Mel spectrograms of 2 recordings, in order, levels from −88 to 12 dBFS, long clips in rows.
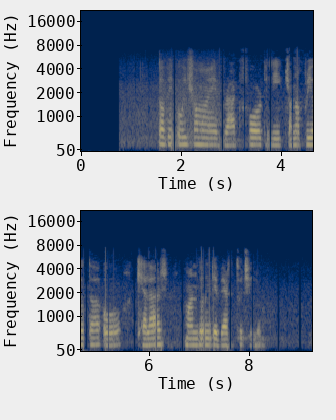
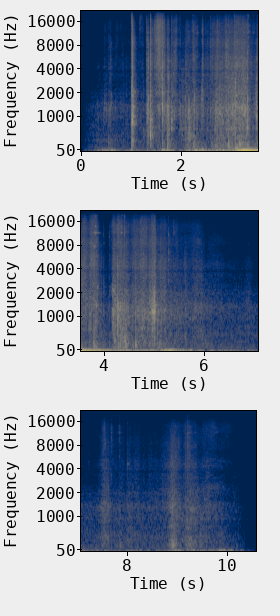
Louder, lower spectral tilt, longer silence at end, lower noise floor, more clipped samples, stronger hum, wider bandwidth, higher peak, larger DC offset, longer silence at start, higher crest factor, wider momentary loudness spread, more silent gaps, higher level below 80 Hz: first, -25 LUFS vs -32 LUFS; first, -6.5 dB/octave vs -3 dB/octave; first, 0.95 s vs 0.5 s; about the same, -55 dBFS vs -54 dBFS; neither; neither; second, 7.4 kHz vs 19 kHz; second, -8 dBFS vs -2 dBFS; neither; first, 1.55 s vs 0.4 s; second, 18 dB vs 26 dB; second, 10 LU vs 25 LU; neither; second, -60 dBFS vs -32 dBFS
